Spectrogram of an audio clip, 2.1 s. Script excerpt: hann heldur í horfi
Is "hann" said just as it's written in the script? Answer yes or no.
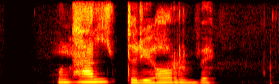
no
